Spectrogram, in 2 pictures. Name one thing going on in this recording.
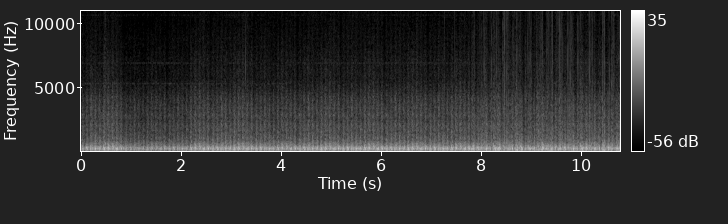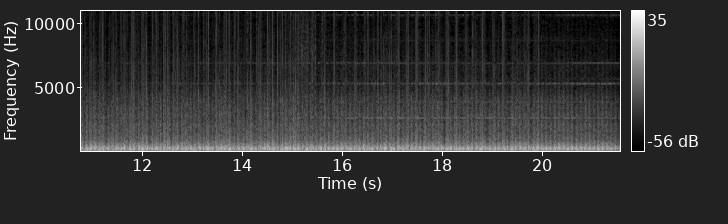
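A motorbike engine rumbles steadily.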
